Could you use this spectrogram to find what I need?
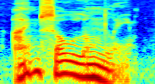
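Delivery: very soft, gentle, hushed, slightly high voice. A physician retells what a woman said after pulling him down, in a very soft voice. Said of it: "she just said to me in this very soft voice".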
